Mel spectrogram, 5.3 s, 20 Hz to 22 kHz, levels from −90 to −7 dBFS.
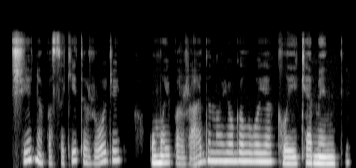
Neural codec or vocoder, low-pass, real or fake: none; 9.9 kHz; real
